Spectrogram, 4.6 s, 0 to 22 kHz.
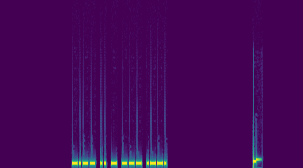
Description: Morse code, heard as a keyed tone, about 44 wpm, 690 Hz. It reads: YITOP
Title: Code Groups - 5 Letters - 45wpm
